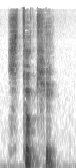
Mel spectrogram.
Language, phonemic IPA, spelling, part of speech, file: French, /stɔ.ke/, stocker, verb, LL-Q150 (fra)-stocker.wav
- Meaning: 1. to store (keep (something) while not in use) 2. to stock; to stock up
